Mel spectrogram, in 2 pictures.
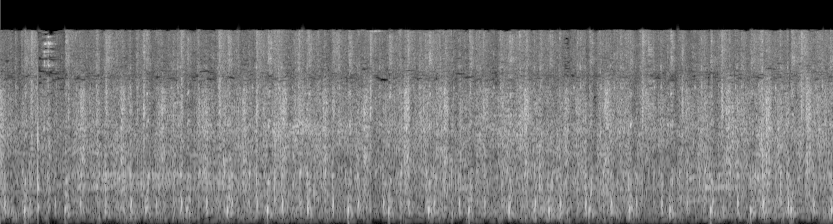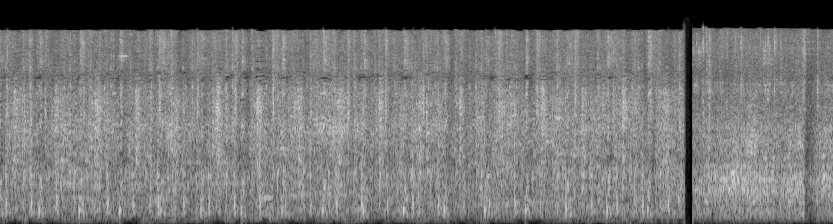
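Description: Old engine-driven metal shear running with a fast, steady mechanical clatter while a sheet of metal is fed through its blades. A brief gap near the end.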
